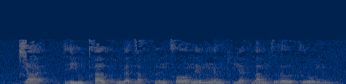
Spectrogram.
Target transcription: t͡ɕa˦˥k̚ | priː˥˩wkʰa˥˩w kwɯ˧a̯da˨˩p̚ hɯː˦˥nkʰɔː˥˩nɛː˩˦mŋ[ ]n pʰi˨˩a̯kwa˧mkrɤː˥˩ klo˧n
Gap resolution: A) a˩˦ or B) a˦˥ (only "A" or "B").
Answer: B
